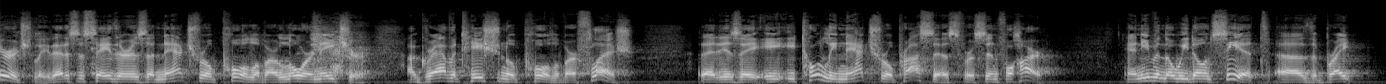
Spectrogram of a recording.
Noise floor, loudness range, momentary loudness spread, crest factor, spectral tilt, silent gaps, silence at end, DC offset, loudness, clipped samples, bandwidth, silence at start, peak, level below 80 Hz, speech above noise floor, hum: -50 dBFS; 2 LU; 6 LU; 16 dB; -3 dB/octave; none; 0.25 s; under 0.1%; -17 LUFS; under 0.1%; 13.5 kHz; 0 s; -2 dBFS; -56 dBFS; 33 dB; none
